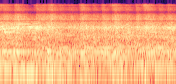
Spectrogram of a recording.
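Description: Live rock band playing an instrumental passage, with electric guitars to the fore over a steady bass.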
